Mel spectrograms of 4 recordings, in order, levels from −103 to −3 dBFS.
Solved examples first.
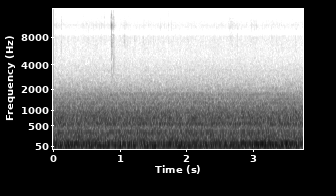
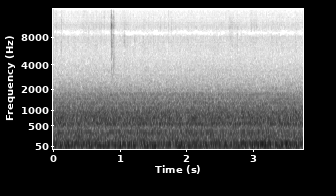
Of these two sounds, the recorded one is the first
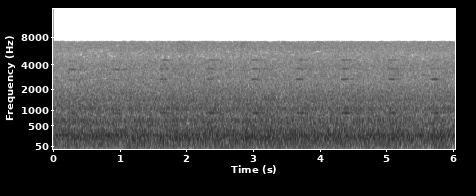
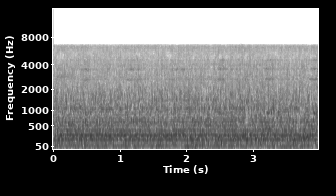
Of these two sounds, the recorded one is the first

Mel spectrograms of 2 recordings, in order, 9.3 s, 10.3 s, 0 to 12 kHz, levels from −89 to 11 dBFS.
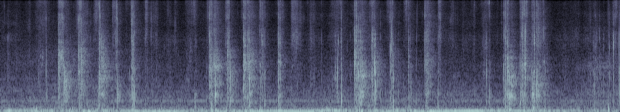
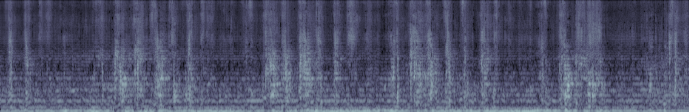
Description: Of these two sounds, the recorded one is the first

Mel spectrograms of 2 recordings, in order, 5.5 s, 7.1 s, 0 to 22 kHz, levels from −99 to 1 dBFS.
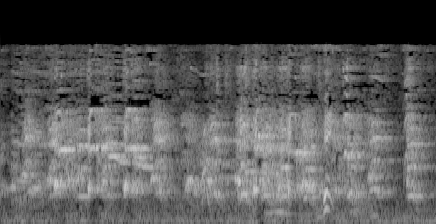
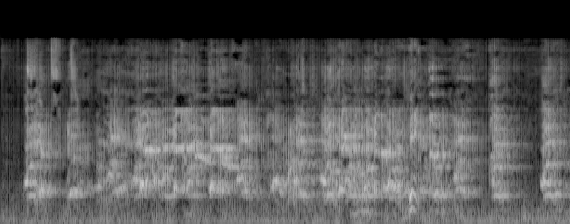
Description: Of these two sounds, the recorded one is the first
